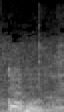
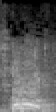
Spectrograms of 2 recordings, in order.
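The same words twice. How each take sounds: First: It is recited in a plain, simple way. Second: It is recited in a grand, oratorical way. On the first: "সহজ সরল, অতি সাধারণ" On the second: "সেরকম রাজনীতিক style"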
